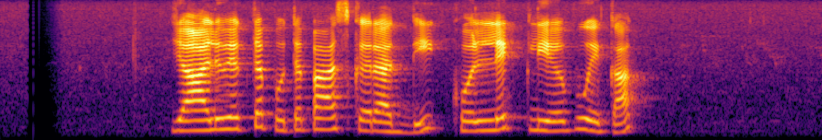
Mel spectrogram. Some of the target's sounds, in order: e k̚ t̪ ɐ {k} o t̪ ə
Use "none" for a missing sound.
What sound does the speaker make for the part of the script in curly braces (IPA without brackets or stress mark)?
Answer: p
